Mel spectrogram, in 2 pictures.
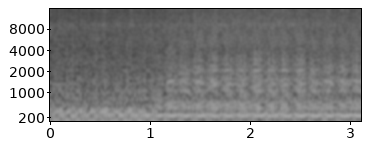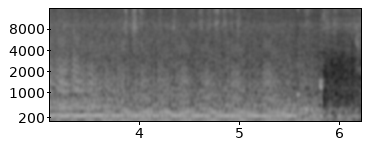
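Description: Motorcycle engine while riding, a steady, dense low drone with a constant tonal hum that holds evenly throughout before shifting briefly near the end.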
